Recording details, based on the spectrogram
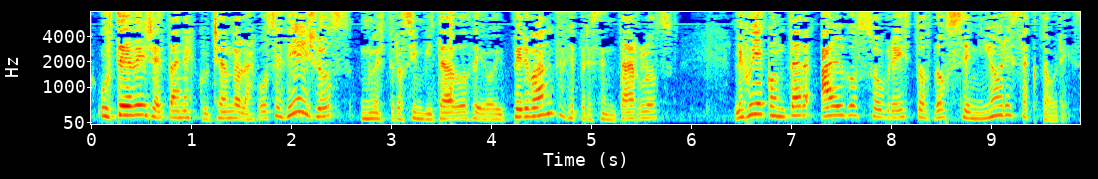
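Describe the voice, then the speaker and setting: An actress with an Argentine accent playing a polished, courteous host of a theatre radio programme, with a raspy voice. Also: female voice, lowish voice, animated, measured pace, a little mellow. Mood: formal, presenting. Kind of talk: radio show hosting.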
